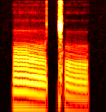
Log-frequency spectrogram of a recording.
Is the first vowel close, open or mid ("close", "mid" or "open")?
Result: open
